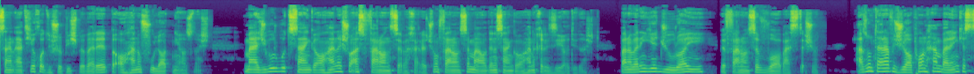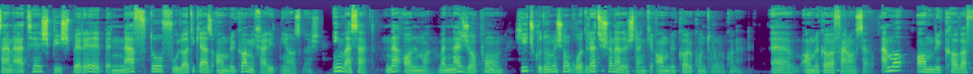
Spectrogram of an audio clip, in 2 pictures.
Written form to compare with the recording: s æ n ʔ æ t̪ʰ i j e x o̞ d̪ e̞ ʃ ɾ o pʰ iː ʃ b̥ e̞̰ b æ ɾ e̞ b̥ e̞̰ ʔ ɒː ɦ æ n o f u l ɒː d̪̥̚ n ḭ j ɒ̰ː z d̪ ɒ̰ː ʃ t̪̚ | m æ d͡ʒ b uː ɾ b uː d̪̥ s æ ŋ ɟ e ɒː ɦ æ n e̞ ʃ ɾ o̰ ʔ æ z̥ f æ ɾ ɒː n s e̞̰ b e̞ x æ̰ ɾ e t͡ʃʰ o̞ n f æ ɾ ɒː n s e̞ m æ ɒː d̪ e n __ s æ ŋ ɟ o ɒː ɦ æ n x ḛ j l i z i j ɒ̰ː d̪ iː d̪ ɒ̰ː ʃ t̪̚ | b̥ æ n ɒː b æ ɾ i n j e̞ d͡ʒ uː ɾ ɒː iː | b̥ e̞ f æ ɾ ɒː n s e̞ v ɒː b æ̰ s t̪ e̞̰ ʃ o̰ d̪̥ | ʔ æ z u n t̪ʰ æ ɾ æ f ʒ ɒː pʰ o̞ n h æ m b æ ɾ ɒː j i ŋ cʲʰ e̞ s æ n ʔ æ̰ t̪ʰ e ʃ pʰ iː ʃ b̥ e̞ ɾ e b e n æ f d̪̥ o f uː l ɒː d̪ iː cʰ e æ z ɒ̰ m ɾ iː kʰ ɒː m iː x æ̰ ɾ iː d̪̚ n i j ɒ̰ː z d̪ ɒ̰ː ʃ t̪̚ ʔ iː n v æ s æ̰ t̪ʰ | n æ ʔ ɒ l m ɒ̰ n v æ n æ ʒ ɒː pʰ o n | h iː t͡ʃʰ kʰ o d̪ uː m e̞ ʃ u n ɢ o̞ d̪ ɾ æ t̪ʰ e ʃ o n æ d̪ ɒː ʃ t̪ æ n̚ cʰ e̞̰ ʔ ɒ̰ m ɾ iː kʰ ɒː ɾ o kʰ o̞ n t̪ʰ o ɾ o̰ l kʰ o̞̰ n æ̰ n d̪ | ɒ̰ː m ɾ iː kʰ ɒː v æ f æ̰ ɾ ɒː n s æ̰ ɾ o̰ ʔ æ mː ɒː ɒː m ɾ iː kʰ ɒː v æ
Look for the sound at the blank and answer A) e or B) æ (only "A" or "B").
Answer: A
